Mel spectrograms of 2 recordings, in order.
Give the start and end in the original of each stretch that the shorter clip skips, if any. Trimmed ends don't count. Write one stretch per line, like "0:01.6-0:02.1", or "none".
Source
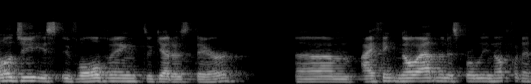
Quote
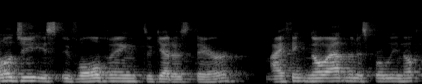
0:02.6-0:03.6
